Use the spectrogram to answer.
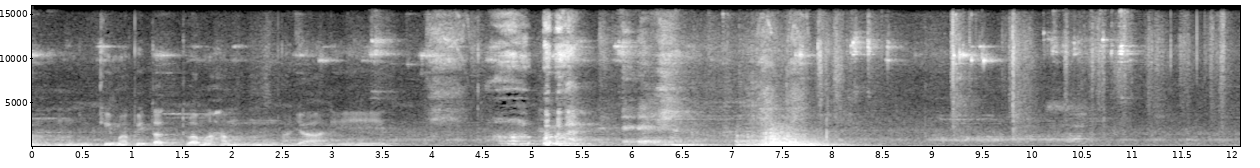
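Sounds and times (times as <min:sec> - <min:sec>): man clearing throat: 0:04.6 - 0:06.7.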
